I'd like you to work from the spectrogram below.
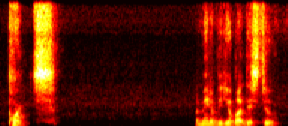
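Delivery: ordinary delivery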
